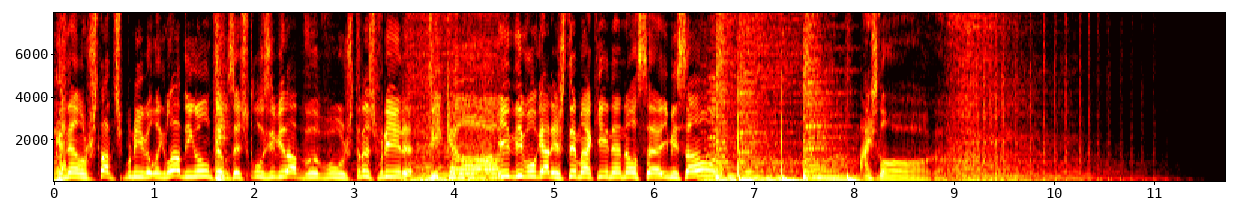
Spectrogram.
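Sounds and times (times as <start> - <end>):
speech: 0.1 - 7.0, 8.1 - 9.0
Lambretta scooter engine: 8.8 - 11.4.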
